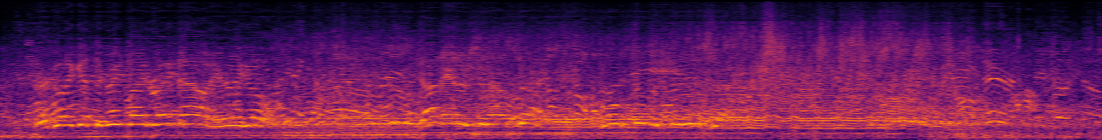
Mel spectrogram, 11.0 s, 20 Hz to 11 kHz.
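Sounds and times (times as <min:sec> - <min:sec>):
drag boat engines droning: 0:00.0 - 0:11.0.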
